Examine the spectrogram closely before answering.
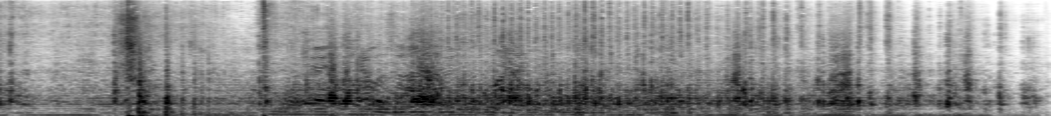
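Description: Spinning tops clash and clack against each other.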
